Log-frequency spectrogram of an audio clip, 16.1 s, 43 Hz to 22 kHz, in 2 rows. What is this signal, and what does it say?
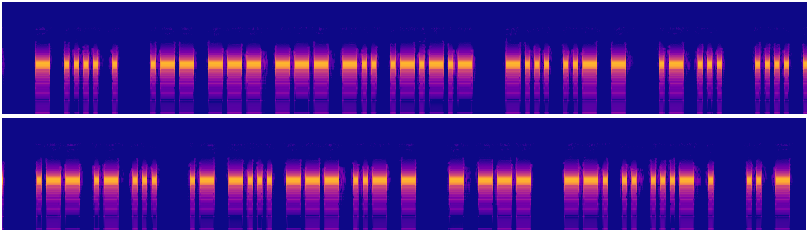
Morse code, heard as a keyed tone, about 25 wpm, 700 Hz. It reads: THE WOOD. BUT AS HE WAS ABOUT TO GIVE IT
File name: Pinocchio / Pinocchio ch1 25 25 ik1hge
